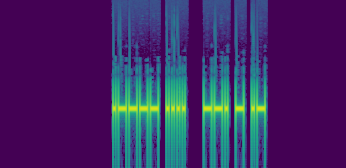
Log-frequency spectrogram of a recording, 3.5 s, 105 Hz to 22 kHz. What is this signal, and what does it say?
Morse code, heard as a keyed tone, about 46 wpm, 700 Hz. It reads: 1H GTA
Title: Winter Field Day Exchanges 45wpm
